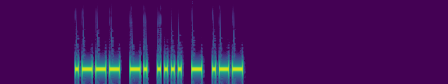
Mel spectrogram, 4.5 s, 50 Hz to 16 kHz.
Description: Morse code, heard as a keyed tone, about 36 wpm, 700 Hz. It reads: JNHTW
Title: Code Groups - 5 Letters - 35wpm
